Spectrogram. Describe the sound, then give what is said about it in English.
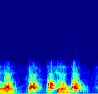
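A small dog barks in a quick series of sharp, yippy barks, each short and fairly loud, separated by brief gaps. “You have to excuse our little dog; he doesn't like to be separated from us.”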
